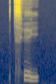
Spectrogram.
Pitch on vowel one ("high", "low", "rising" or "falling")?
low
